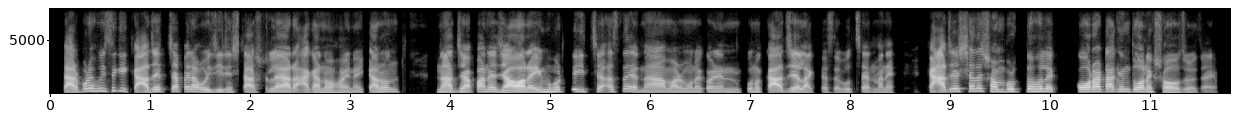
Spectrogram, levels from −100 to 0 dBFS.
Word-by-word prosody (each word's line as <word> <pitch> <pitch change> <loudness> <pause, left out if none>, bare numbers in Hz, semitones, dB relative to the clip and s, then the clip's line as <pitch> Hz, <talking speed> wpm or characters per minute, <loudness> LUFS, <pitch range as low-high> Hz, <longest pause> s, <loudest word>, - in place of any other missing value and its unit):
তারপরে 180 +10 +3
হইছে 255 +2 -4
কি - - -1
কাজের 195 +6 +2
চাপে 215 0 -1
না - - +4
ওই 170 - -1
জিনিসটা 170 +1 -5
আসলে 160 0 -4
আর 155 - +2
আগানো 140 -2 -2
হয় 110 -3 -5
নাই। 105 - -8
কারণ 180 +4 +1 0.5
না 155 - +4
জাপানে 175 +3 +2
যাওয়ার 155 +3 +8
এই - - +1
মুহূর্তে 190 +3 -3
ইচ্ছা 215 - -4
আছে। 220 +3 -5 0.2
না 150 - -2
আমার 160 0 -3
মনে 160 0 -6
করেন 160 -1 -4 0.2
কোন 155 0 -6
কাজে 170 +2 +3
লাগতেছে। 110 0 -7
বুঝছেন? 140 0 -7
মানে 125 +1 -7 0.4
কাজের 230 +6 +4
সাথে 245 0 0
সম্পর্ক 210 0 +1 0.2
হলে 220 0 +2 0.3
করাটা 215 +3 +5
কিন্তু 205 -1 -3
অনেক 175 -2 -1
সহজ 125 -4 0
হয়ে 100 -3 -11
যায়। - - -12
170 Hz, 205 wpm, -20 LUFS, 155-205 Hz, 0.5 s, যাওয়ার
